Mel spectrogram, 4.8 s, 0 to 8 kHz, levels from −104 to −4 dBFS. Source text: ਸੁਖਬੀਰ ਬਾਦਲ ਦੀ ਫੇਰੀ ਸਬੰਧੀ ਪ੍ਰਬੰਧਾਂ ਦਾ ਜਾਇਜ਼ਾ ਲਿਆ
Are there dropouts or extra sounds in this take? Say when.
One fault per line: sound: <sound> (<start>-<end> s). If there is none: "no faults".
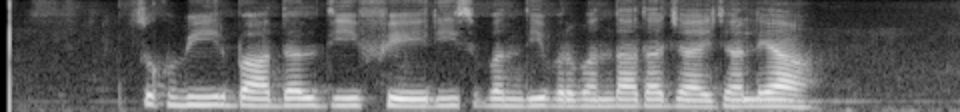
no faults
